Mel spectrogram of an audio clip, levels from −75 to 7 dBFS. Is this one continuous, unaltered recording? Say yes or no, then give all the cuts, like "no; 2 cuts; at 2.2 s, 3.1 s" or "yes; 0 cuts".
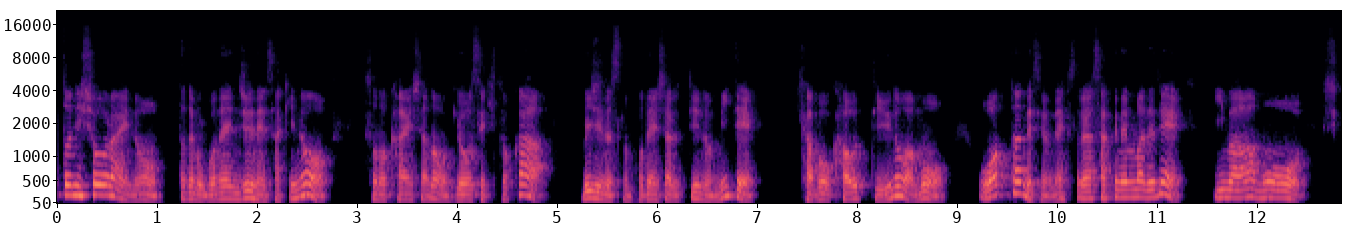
yes; 0 cuts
